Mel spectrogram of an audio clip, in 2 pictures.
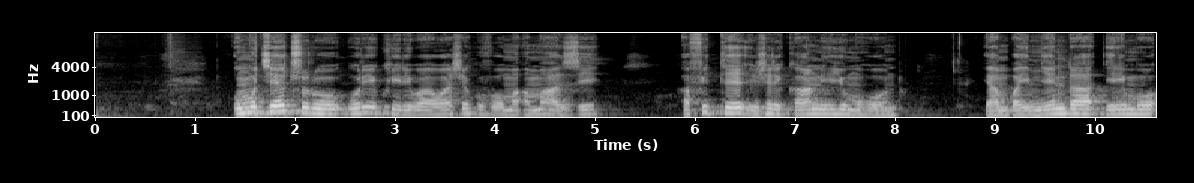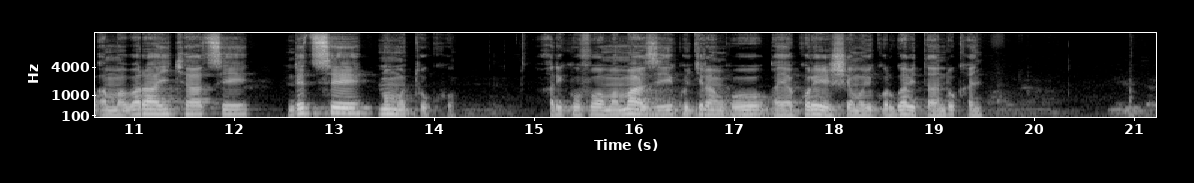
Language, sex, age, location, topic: Kinyarwanda, male, 18-24, Huye, health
